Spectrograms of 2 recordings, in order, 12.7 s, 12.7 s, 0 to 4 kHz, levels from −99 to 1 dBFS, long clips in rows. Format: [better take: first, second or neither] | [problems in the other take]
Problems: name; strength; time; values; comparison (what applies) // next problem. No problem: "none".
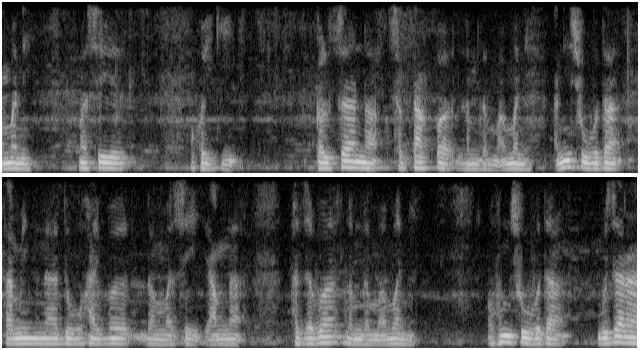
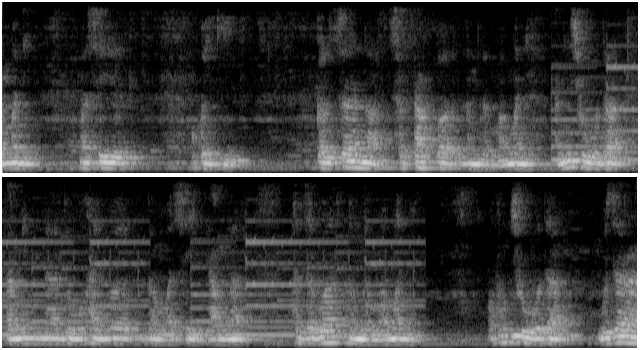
first | background sound (Electric guitar); 15 dB below the speech // room echo; dies away in 0.6 s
